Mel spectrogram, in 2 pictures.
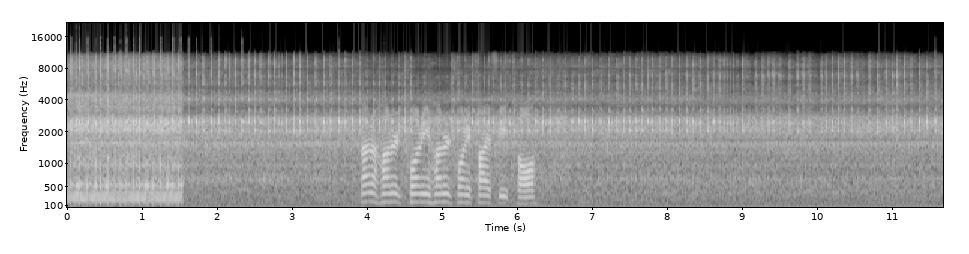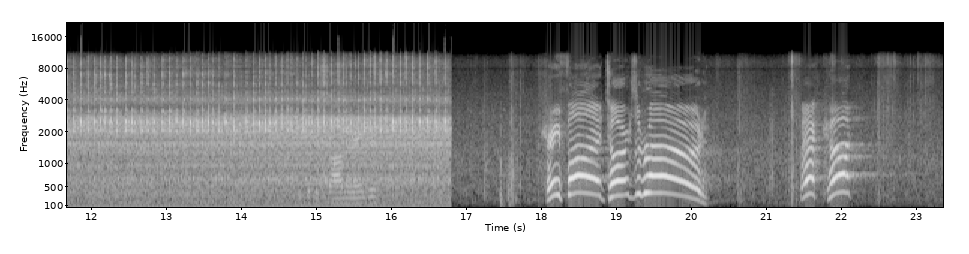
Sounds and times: Jackhammer: 0.0s - 16.8s
Outside, rural or natural: 0.0s - 23.3s
Speech: 3.9s - 6.3s, 14.9s - 15.8s, 18.0s - 20.2s, 21.4s - 22.4s.

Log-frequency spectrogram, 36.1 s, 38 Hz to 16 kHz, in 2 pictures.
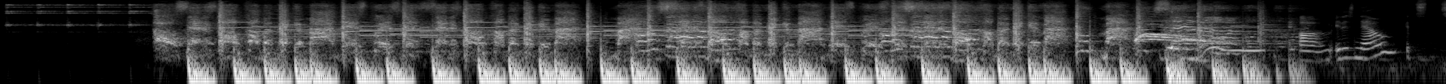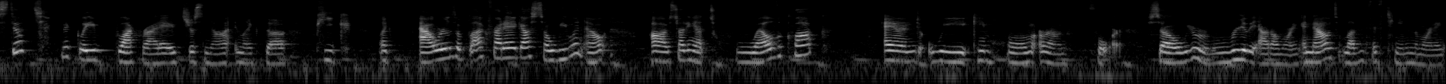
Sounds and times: Jingle bell: 0.1s - 16.4s.

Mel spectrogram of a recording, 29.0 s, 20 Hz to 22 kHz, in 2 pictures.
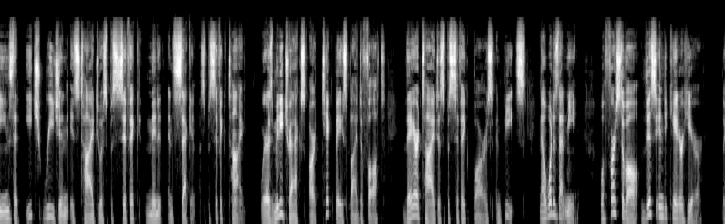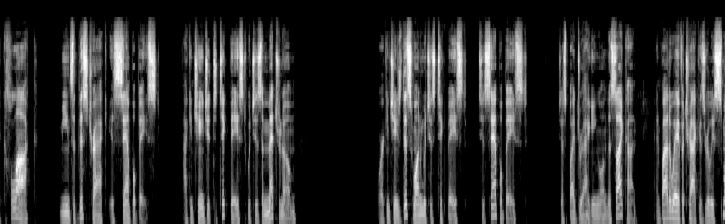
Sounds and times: Speech: 0.0s - 20.5s, 22.1s - 25.1s, 25.7s - 29.0s.

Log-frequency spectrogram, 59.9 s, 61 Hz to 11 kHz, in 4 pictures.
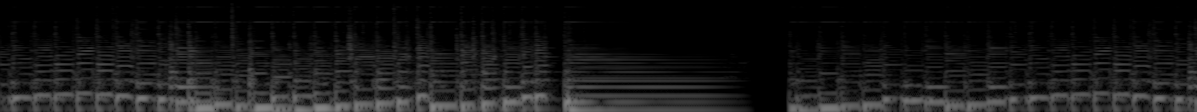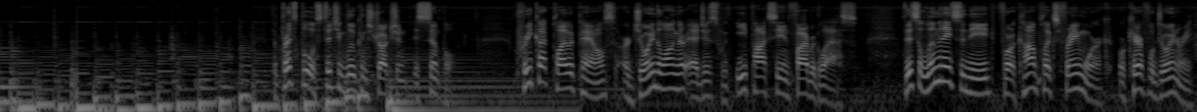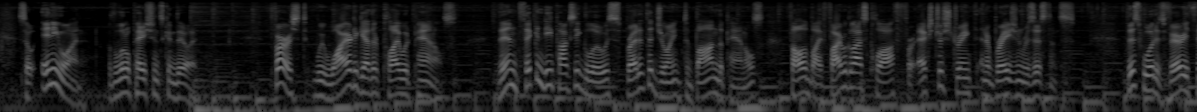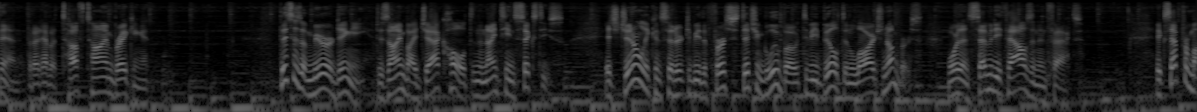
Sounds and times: Music: 0.0s - 59.8s
Speech: 18.4s - 20.7s, 21.4s - 32.4s, 33.3s - 43.4s, 44.0s - 46.8s, 48.4s - 58.4s, 59.3s - 59.8s.

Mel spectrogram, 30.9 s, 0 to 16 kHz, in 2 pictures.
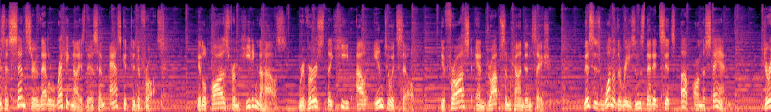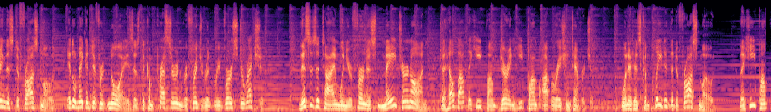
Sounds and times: Speech: 0.0s - 3.3s, 4.0s - 11.0s, 11.7s - 14.6s, 15.2s - 20.7s, 21.4s - 30.8s
Music: 0.0s - 30.8s.

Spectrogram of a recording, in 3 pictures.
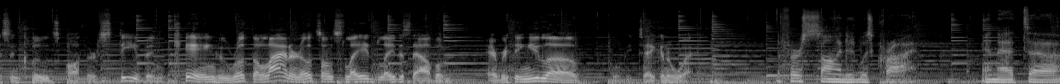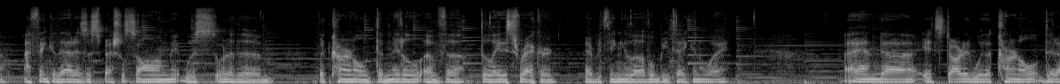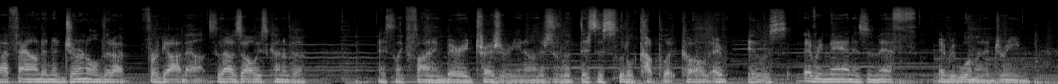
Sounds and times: Speech: 0.0s - 7.0s, 7.8s - 9.2s, 9.8s - 17.9s, 19.0s - 24.3s, 25.0s - 31.6s
Sad music: 0.0s - 31.7s.

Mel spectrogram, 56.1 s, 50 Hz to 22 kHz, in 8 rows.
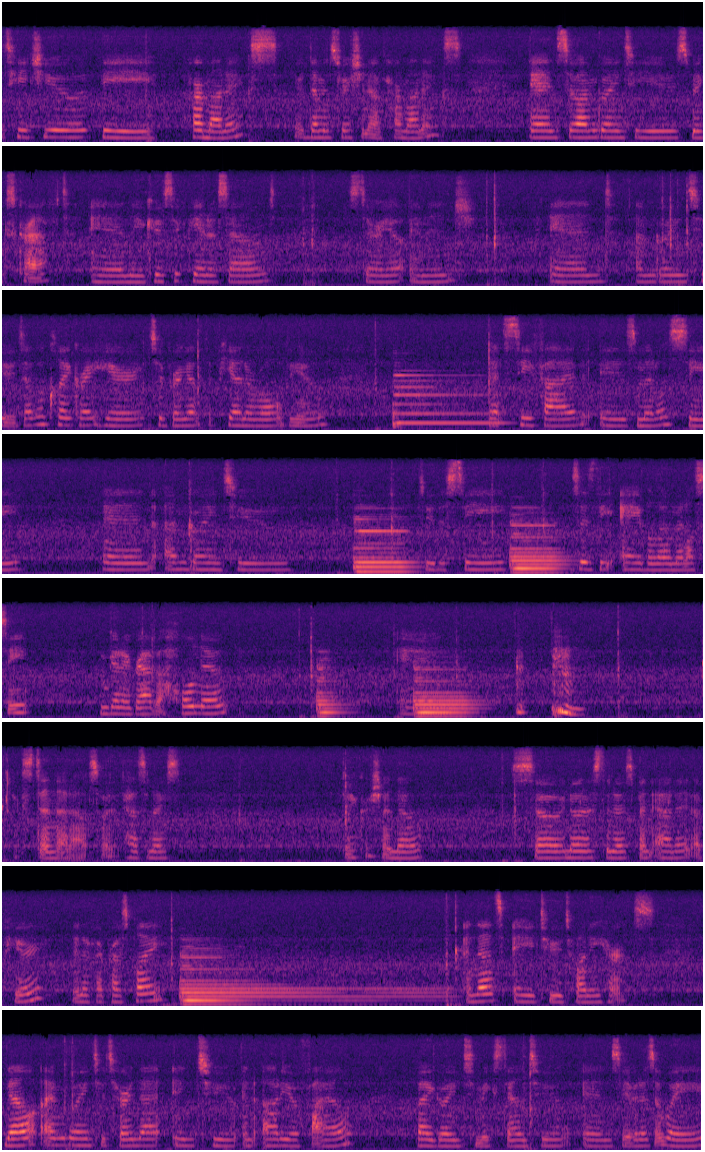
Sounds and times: Speech: 0.0s - 9.8s, 10.5s - 11.8s, 12.4s - 17.4s, 18.9s - 21.3s, 22.0s - 24.0s, 25.2s - 28.4s, 29.0s - 30.4s, 32.0s - 32.4s, 33.2s - 33.9s, 35.1s - 36.9s, 38.5s - 39.3s, 40.2s - 43.8s, 46.6s - 56.0s.

